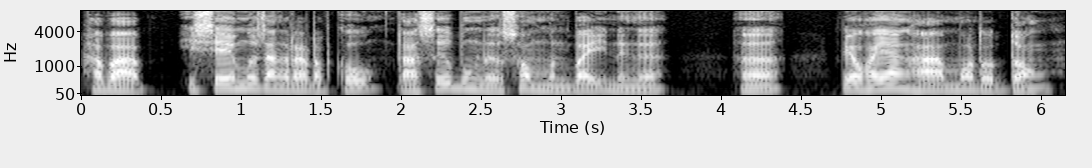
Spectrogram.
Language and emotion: Bodo, neutral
